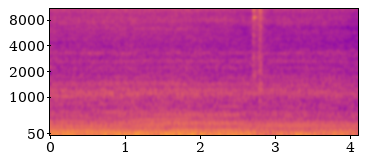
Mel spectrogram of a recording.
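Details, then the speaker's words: 1967 Camaro V8 with ACES Killshot EFI and two-speed Powerglide, timing steady at 15, revving smoothly to 2,200 RPM; deep, even rumble pulls up cleanly with no stumble, miss or knock; healthy smooth acceleration. "it's beautiful 2,200 RPM remember it's a two-speed power glide it's beautiful it's beautiful it runs like a champ"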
